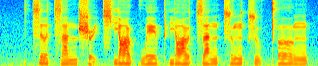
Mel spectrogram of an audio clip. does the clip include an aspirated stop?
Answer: yes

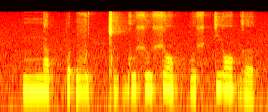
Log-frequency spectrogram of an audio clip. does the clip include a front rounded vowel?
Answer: yes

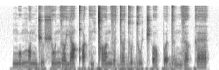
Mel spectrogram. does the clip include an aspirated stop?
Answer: no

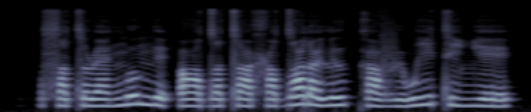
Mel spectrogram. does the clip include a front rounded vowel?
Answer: yes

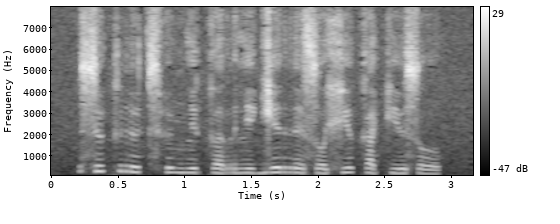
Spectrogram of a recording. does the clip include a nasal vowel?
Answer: no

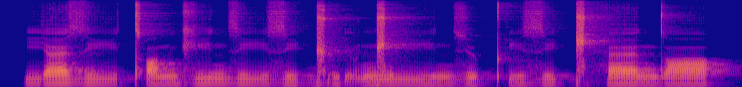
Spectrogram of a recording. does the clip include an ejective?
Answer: yes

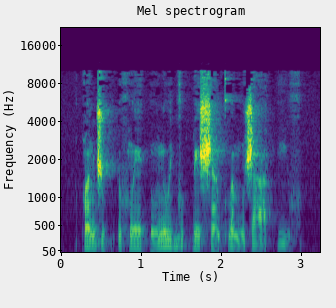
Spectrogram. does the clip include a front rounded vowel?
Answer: no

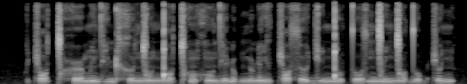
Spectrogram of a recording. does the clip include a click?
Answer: yes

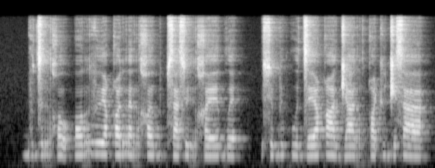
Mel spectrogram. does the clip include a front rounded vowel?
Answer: yes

